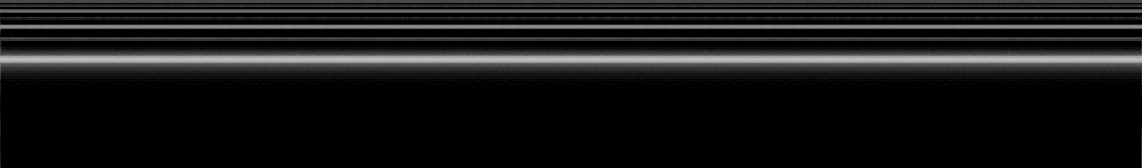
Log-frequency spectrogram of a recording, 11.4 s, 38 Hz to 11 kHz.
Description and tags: Sample of the Doepfer A-110-1 sine output.
Captured using a RME Babyface and Cubase.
